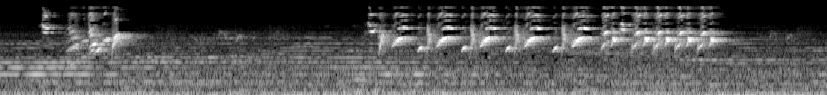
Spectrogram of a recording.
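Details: Goldfinch song in bursts: a short opening twitter followed by a fast chain of liquid, metallic chirps repeated many times in quick succession, clear and high above faint low hum.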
